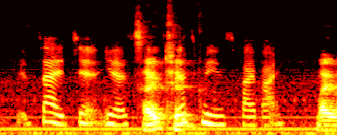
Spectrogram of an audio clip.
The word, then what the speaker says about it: 再见: how do you pronounce Can it? you read it? 再见. Cai Jian. 再见. Yes, Cai Chen.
